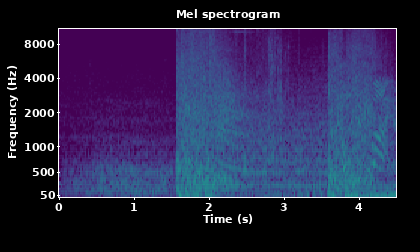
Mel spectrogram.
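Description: Heavy gunfire in Tomb Raider Legend erupts abruptly into a dense, continuous rattle of rapid shots, eases slightly, then surges again in a fresh burst near the end.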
